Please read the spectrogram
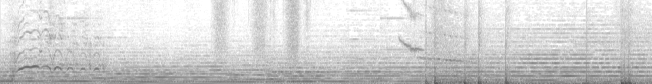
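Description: A cartoon unicorn whinnies once, a wavering call in the first second, over background music. About four seconds in, a quick run of hoofbeats clatters in.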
